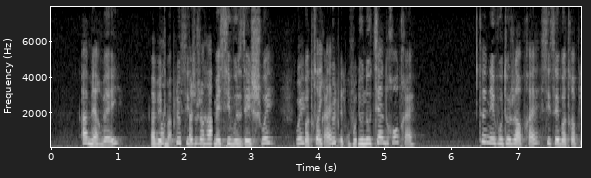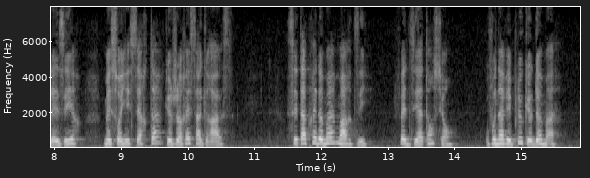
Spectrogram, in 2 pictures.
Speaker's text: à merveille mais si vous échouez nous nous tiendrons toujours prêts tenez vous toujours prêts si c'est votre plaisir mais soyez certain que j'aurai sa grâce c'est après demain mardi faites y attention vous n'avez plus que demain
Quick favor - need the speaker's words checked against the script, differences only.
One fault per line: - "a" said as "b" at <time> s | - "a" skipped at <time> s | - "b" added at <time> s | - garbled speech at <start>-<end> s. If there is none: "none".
- garbled speech at 1.5-2.4 s
- garbled speech at 3.7-4.6 s
- "toujours" skipped at 5.2 s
